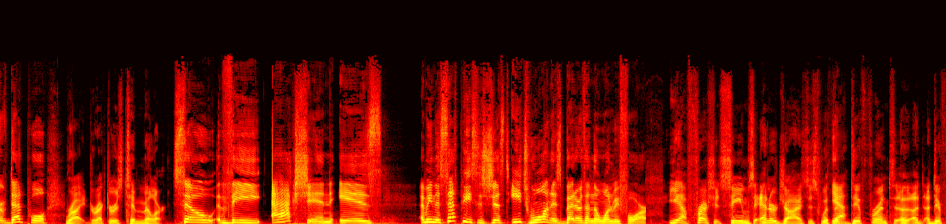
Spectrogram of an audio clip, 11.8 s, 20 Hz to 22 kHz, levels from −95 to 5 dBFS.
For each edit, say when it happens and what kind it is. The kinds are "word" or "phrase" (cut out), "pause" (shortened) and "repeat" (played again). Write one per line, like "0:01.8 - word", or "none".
none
